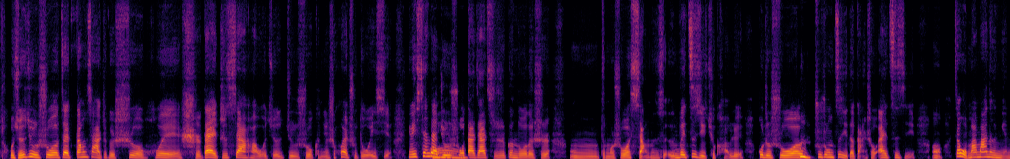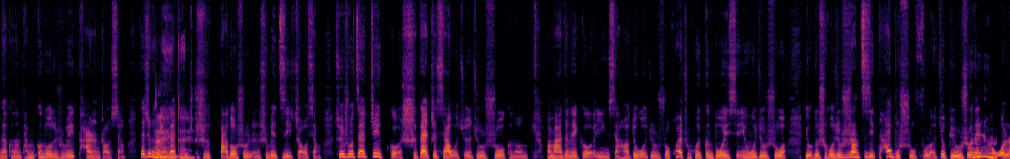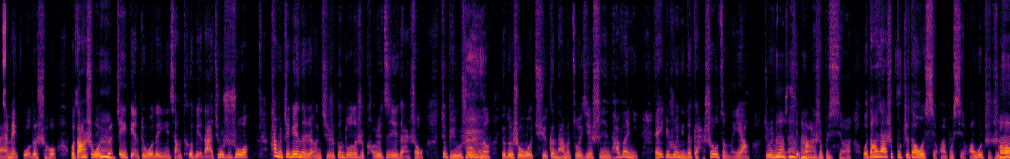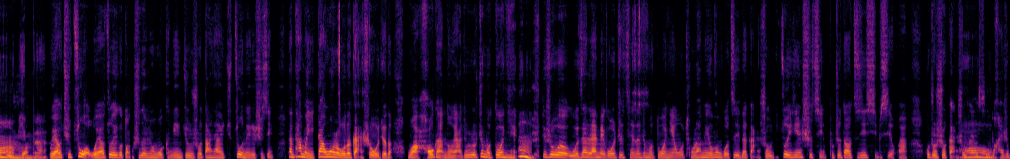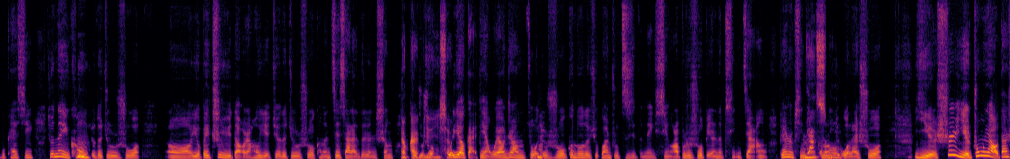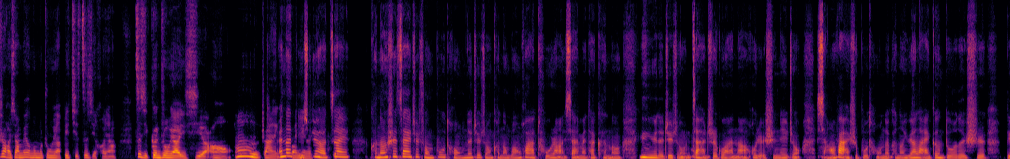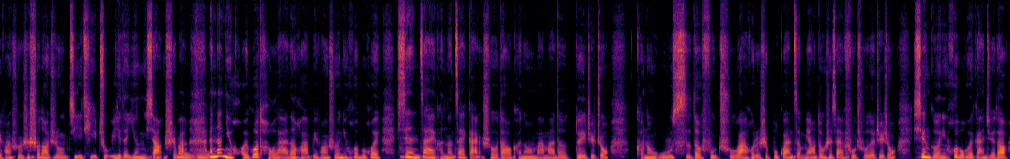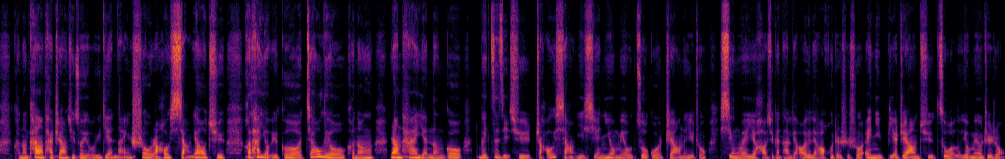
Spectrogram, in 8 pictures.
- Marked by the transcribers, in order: other noise; other background noise; laughing while speaking: "年"; laughing while speaking: "重要"
- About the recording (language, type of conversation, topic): Chinese, podcast, 你觉得父母的管教方式对你影响大吗？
